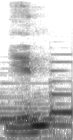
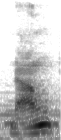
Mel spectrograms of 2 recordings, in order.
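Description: First: It is given the literary reading-style Taiwanese reading. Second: It is given the colloquial everyday Taiwanese reading. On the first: This is the reading learned at school. "人就是文读音" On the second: This is the reading used in everyday speech at home. "人就是所谓的白话音"

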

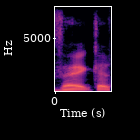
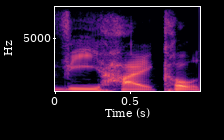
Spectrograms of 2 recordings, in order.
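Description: First: The h sound in the middle is silent. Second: The h sound in the middle is pronounced. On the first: The speaker calls it right. "H 不发音" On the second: The speaker calls it wrong. "不要念成vehicle"

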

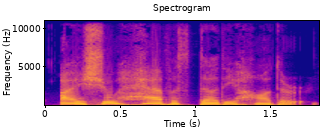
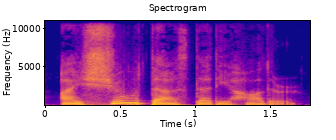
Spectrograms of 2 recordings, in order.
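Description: First: Should have is said as two full words. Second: Should have is squeezed into one word, shoulda.

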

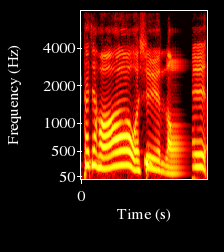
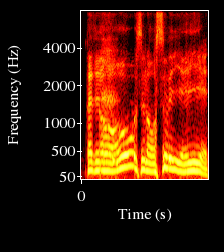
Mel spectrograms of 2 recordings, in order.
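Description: First: It is said in the teacher's voice. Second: It is said in the grandfather's voice.

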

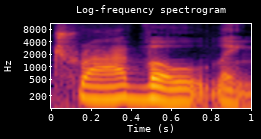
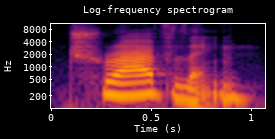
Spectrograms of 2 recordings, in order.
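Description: First: The word is said with three full syllables. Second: The word is said with two syllables. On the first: "大概会给你三个音节" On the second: "它其实只有两个音节"

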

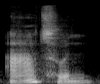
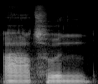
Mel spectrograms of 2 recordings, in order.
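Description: First: Both syllables rise in pitch. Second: Both syllables stay on a flat mid pitch. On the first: "北四线腔的规则是不能讲啊存，啊存太难讲了" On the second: "它是啊存，都是中间的平调"

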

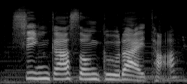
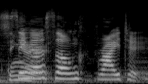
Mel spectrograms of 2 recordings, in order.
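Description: First: It has added vowels and no curled r sounds. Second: It has no added vowels and English r sounds. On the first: "创作歌手要怎么说呢" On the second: "会英文的话"

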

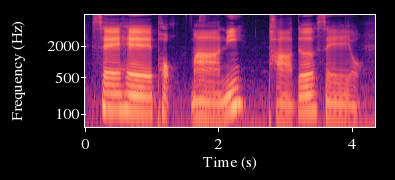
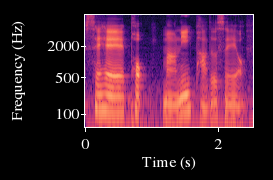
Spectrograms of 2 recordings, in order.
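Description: First: The phrase is spoken slowly. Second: The phrase is spoken at normal speed.

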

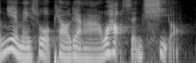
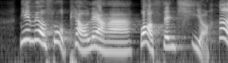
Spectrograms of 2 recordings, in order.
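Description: First: It sounds only a little angry. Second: It sounds much angrier and more forceful. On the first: The speaker calls it wrong. "我就有点生气的说" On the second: The speaker calls it right. "我应该更生气一点"

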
